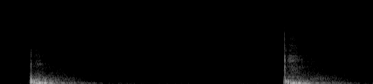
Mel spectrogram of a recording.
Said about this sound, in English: What is that? Sounds like something knocking against the wall. It's coming from upstairs.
